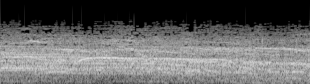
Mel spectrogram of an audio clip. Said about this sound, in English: President Kennedy is flanked by Representative Jim Wright. You hear the crowd applauding. He's making his way across 8th Street.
